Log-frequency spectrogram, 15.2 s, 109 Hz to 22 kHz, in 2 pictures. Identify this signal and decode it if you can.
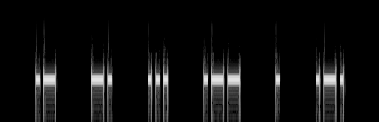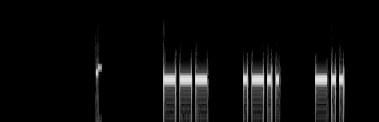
Morse code, heard as a keyed tone, about 15 wpm, spaced as for 9 wpm, 700 Hz. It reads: ANSWER OLD
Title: 3x Character Spacing - Top 300 Words - 15wpm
